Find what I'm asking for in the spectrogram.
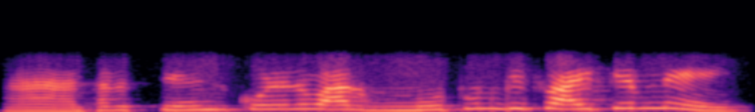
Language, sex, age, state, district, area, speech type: Bengali, female, 60+, West Bengal, Bankura, urban, conversation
